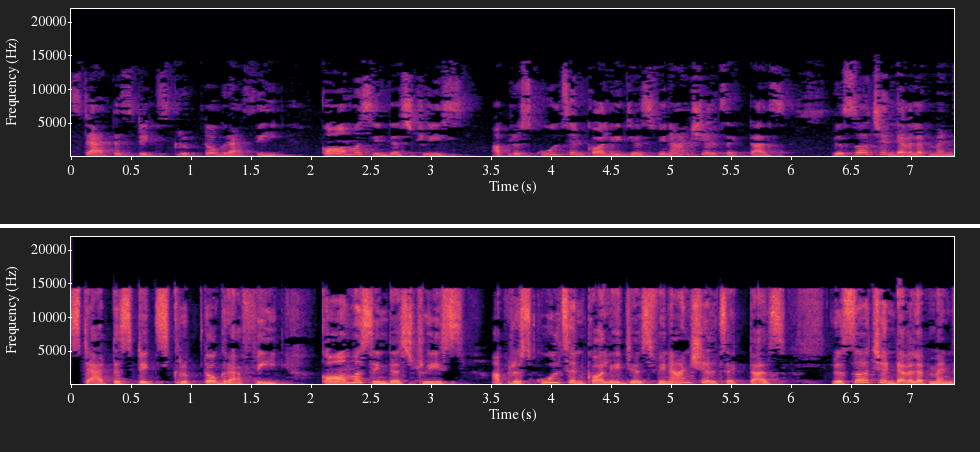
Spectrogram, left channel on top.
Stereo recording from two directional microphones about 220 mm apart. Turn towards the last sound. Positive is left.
turn(degrees=-50)  # may be behind; listen again after turning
